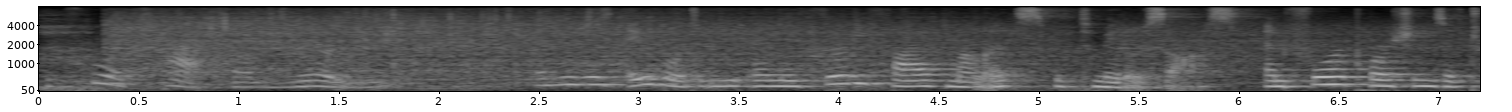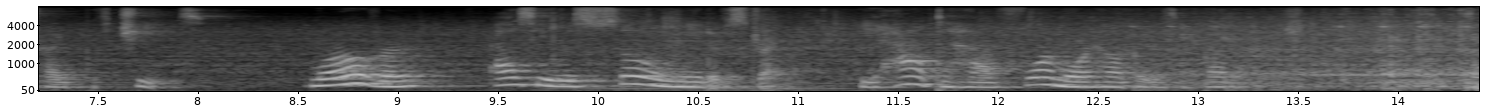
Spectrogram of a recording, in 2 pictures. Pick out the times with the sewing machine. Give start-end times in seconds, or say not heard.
12.7-14.3.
